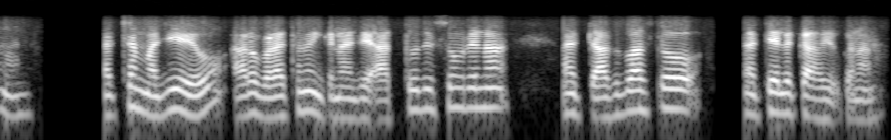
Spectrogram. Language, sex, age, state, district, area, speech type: Santali, male, 18-30, West Bengal, Bankura, rural, conversation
